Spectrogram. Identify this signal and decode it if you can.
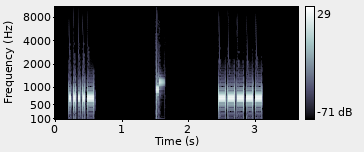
Morse code, heard as a keyed tone, about 36 wpm, 700 Hz. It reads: 4 0
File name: Single-Letter-Number-35wpm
